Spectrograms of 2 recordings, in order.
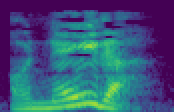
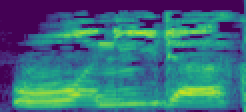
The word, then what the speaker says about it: Oneida: Rimaji, Katakana, Japan, they would say Oneida, because the EI has an A sound. Yeah, long A. – Yeah, sound. – Or in the UK, Oneida. They tend to say Oneida.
